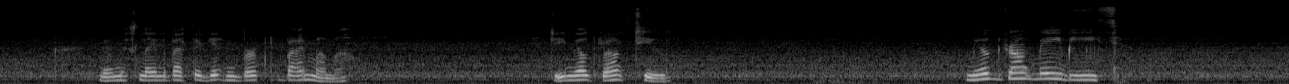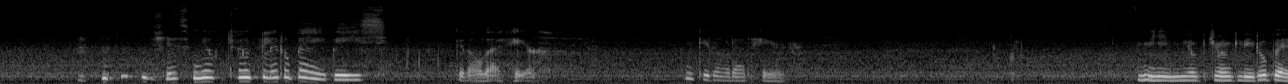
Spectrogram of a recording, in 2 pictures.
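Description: A woman speaks softly and calmly close by, in short phrases with pauses.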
